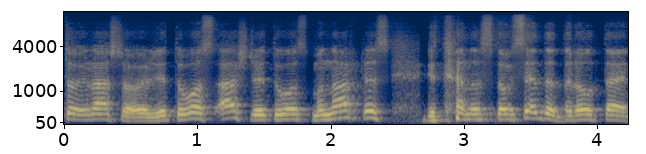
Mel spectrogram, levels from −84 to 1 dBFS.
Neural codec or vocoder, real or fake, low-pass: codec, 24 kHz, 0.5 kbps, DualCodec; fake; 10.8 kHz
